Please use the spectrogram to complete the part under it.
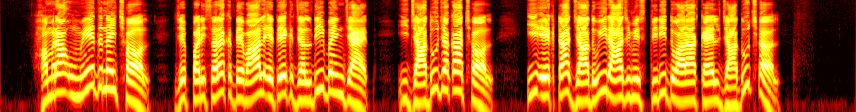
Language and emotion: Maithili, surprised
